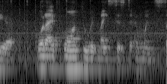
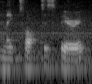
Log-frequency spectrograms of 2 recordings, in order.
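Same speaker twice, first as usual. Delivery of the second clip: ordinary talk, nothing marked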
